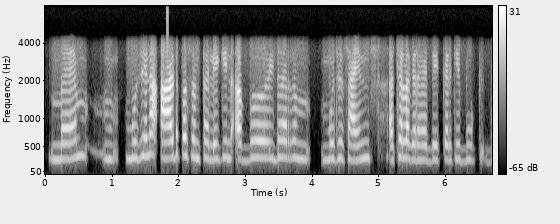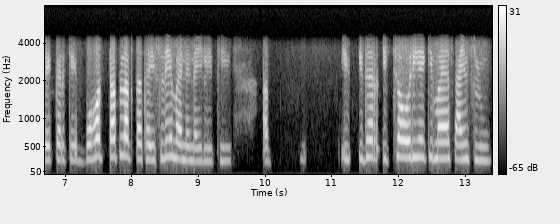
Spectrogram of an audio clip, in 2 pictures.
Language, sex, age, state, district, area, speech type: Hindi, female, 30-45, Madhya Pradesh, Balaghat, rural, conversation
